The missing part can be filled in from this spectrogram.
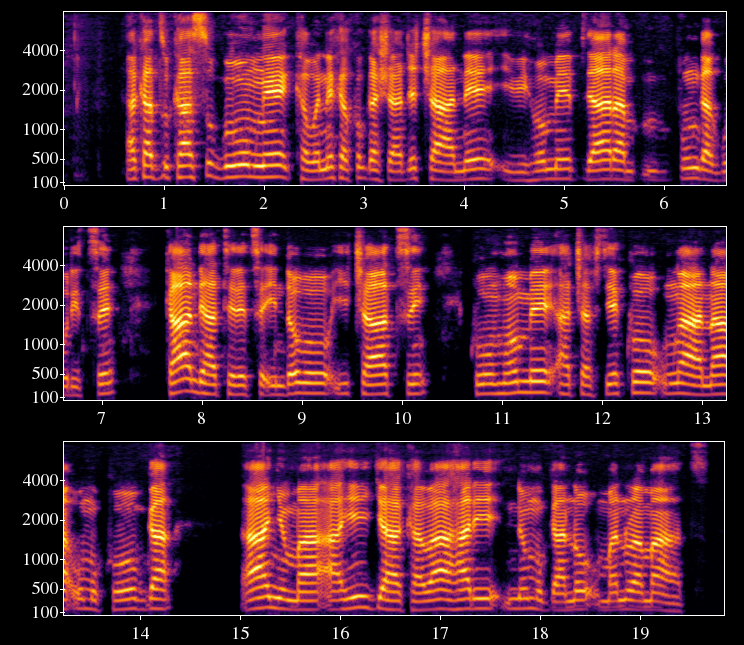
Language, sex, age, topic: Rundi, male, 36-49, education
